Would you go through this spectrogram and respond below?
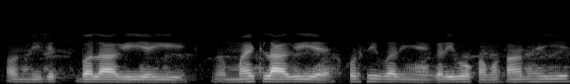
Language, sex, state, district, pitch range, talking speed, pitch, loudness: Hindi, male, Uttar Pradesh, Budaun, 115-125 Hz, 180 wpm, 120 Hz, -26 LUFS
